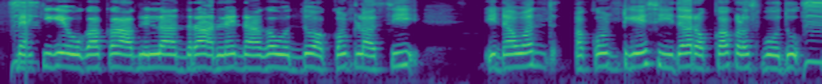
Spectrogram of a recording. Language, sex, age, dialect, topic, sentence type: Kannada, female, 31-35, Central, banking, statement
